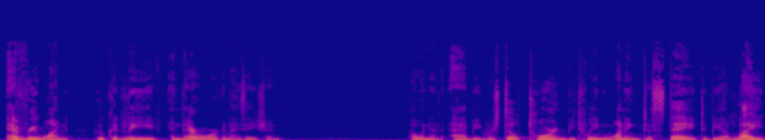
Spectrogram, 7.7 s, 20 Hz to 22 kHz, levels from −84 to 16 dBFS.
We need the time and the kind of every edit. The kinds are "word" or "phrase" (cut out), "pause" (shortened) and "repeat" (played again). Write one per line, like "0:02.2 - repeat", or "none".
none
